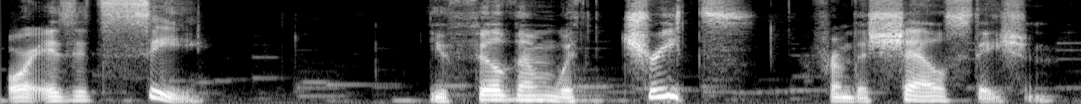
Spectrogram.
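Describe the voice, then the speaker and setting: A man's voice: mid-range voice, very animated, slow, vocal fry, soft background music. A man hosting an online trivia game show for poets, chatty and jokey, laughing often.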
